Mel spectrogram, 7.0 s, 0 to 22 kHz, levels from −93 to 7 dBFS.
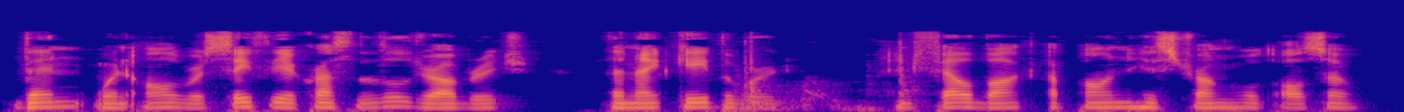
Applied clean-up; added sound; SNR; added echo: classical method log-MMSE.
